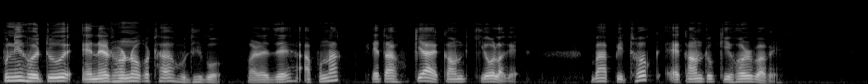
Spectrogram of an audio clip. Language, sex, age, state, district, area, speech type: Assamese, male, 60+, Assam, Tinsukia, rural, read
